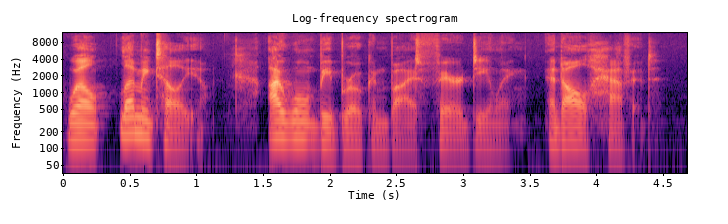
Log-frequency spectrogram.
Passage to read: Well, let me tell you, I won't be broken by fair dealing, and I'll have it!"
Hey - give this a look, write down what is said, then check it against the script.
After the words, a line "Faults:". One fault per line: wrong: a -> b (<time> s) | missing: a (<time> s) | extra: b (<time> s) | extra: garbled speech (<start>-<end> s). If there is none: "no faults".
Well, let me tell you, I won't be broken by fair dealing, and I'll have it!"
Faults:
no faults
